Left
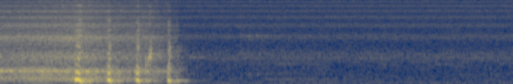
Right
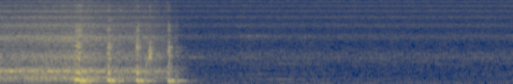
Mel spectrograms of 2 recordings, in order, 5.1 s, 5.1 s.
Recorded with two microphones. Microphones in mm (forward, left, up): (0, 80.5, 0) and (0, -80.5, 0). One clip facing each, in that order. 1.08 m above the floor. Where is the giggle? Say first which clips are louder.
Left 6 dB; 30° left (ahead or behind), 1.2 m.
